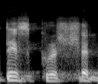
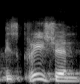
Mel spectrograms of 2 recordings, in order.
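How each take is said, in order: First: Discretion as slow "dis-KRESH-un"; short E in the middle of discretion; correct pronunciation. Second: Discretion as "dis-KREE-shun"; wrong pronunciation. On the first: Teacher correcting discretion, correct pronunciation. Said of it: "it's discretion". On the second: Teacher showing the common mistake, discretion mispronounced. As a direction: give discretion a long "ee". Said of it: "It's not discretion". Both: Shown as a demonstration.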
